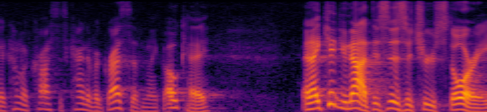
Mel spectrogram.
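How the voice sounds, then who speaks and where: A man with an American accent speaks at a moderate pace in an animated tone with vocal fry. His fairly high pitch swings very widely. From Chicago South Side, US. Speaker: program founder and instructor. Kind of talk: motivational talk to audience. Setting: live event with audience. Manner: animated storytelling.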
